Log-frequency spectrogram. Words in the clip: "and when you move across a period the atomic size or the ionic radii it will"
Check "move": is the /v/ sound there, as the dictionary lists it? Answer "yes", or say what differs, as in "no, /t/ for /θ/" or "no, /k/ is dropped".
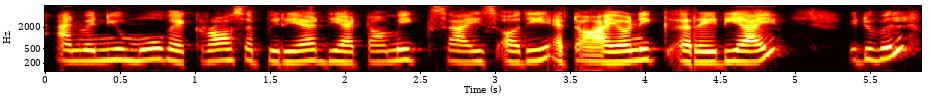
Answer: yes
